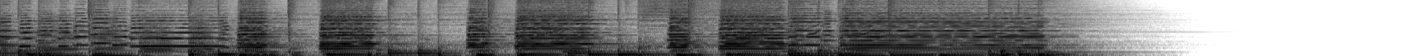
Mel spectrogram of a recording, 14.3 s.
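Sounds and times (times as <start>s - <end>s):
closing groove music: 0.0s - 11.1s.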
